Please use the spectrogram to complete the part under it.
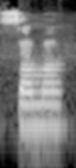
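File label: "sama", Nigerian Pidgin, female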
